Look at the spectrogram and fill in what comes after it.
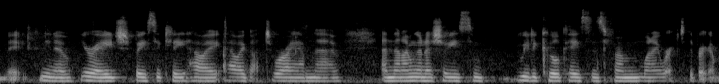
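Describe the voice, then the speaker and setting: Delivered in an Irish accent, the speech comes at a very fast pace with monotone, flat intonation. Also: woman, fairly low pitch for a woman. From Ireland, County Louth. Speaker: cardiologist. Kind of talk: lecture.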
